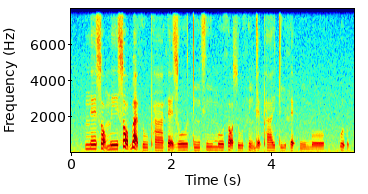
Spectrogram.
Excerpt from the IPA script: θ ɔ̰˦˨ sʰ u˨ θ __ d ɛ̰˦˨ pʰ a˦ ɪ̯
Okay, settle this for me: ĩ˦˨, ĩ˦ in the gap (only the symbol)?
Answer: ĩ˦˨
